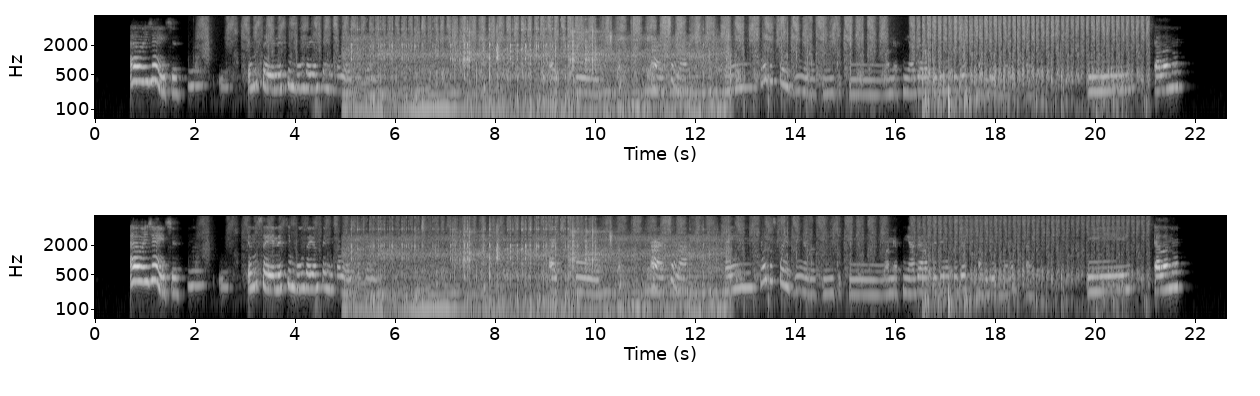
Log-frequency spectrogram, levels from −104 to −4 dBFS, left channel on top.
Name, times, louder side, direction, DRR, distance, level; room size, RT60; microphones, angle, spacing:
voice 1, 0.7-2.2 2.5-2.7 3.0-5.8 9.1-10.2 11.1-11.9 12.6-18.8 19.8-20.7 21.2-21.7, right 3 dB, 70° right, 1.3 m, -37 dB
sound 1, 2.0-2.3 2.6-15.9 16.3-21.1, left 13 dB, 85° left, 0.5 m, -36 dB
sound 2, 4.9-12.8, left 3 dB, 15° left, 0.4 m, -38 dB
13.5 x 4.8 x 6.5 m
head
